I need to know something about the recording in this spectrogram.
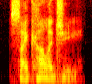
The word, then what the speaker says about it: psychology: Psychology. Raspberry. Okay, so we can see that is silent in the word receipt, psychology, raspberry. However, it is not silent in the word kept.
